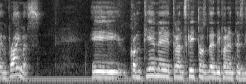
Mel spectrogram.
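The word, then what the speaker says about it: Imprimis: Y luego sale un profesor de allá del colegio y dice que se pronuncia Imprimus y él explica su significado.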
